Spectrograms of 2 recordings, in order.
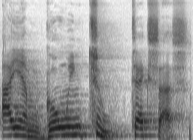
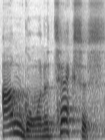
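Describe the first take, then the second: First: I am is said as two full words. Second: I am is shortened into one syllable. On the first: "C'est soit" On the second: "de façon naturelle"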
